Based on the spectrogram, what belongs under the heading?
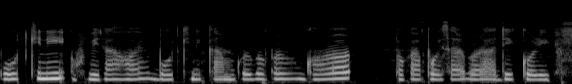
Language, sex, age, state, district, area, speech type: Assamese, female, 18-30, Assam, Charaideo, rural, spontaneous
